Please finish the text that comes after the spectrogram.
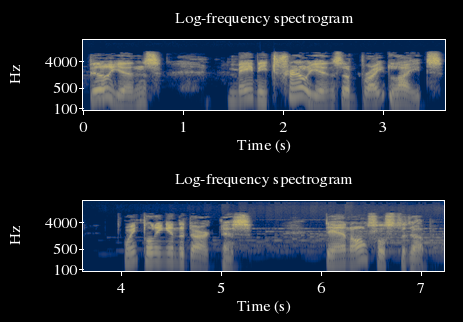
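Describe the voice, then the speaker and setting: A man's voice: on the high side, pushed and bright, poor audio. A man reading scripted narration for an audio drama as its storyteller.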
